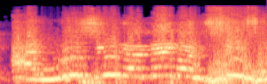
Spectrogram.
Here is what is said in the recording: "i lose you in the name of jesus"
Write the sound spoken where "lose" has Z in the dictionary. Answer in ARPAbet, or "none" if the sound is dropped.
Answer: S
